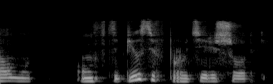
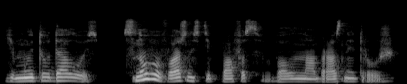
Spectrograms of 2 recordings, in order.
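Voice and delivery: usual speaking voice

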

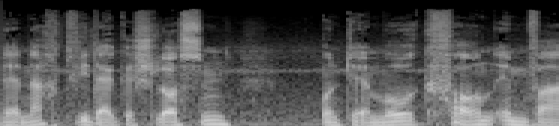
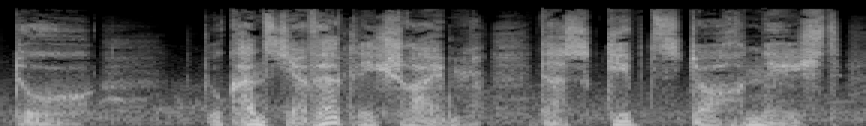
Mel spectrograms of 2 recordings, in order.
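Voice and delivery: low, halting amazement; 6 semitones lower, 4 dB quieter than usual. Acted. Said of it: "traut seinen Augen nicht".

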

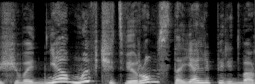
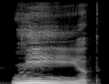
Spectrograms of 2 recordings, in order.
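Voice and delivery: usual speaking voice

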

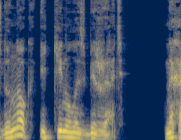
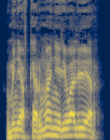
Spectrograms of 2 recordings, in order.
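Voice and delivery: raised, loud warning about a gun; high, forceful, agitated warning; 5 semitones higher, 5 dB louder, faster than usual. A narrator's reading. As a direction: blurt out an armed threat in a scuffle. Agitated threat in a scuffle.

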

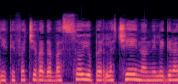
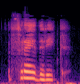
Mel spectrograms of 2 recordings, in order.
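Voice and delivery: a sudden louder cry of the name, as if in sharp pain; 2 semitones higher, 5 dB louder, slower than usual. A narrator's reading. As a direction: blurt the name out like a stab of pain. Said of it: "gridò inaspettatamente".

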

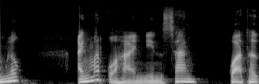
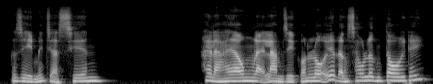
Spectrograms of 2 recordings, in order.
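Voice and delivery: suspicious woman; 8 semitones higher, faster than usual. A narrator's reading. Hương catches them suspiciously.

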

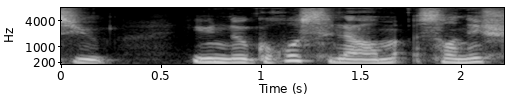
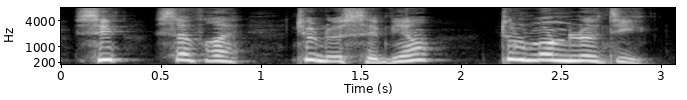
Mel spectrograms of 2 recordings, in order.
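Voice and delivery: high, much louder yelling; shouting back; 5 semitones higher, 10 dB louder than usual. A narrator's reading. Girl yelling back at the sick boy, full shout. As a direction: shout him down.

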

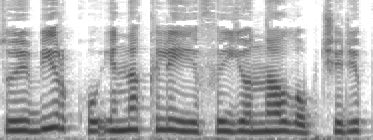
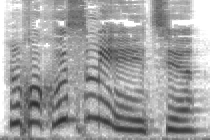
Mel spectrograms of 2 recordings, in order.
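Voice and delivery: high indignant outburst; affronted, pitch jumping up; outraged protest; 9 semitones higher than usual. A narrator's reading. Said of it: "возмутилась она".

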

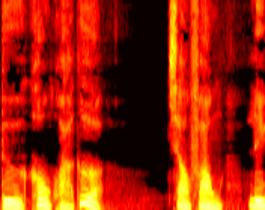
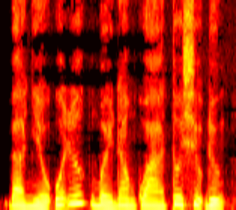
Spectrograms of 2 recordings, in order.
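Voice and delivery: ordinary delivery

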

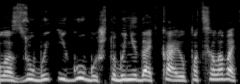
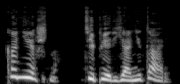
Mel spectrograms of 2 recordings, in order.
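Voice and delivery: plain reading voice

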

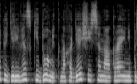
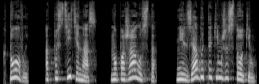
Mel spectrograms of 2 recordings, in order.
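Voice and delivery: higher-pitched imploring wail; pleading lament; 4 semitones higher than usual. Acted. Captive woman playing victim to her guard, pleading lament. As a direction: beg like a helpless victim. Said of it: "запричитала".

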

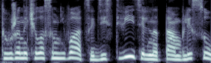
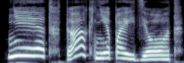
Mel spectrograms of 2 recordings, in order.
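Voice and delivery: menacing declaration; 2 semitones higher, 4 dB louder, much slower than usual. Acted. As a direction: bark it out, then lay it down slowly. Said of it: "грозно объявила седовласая женщина". (грозно, громко и медленно)

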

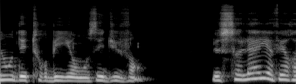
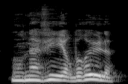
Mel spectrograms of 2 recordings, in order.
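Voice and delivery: loud, alarmed exclamation; anguished outcry; 7 dB louder than usual. A narrator's reading. Captain tells companions his ship burns, loud alarmed cry.

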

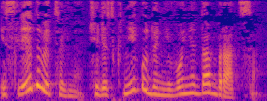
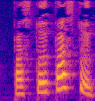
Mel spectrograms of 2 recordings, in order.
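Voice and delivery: urgent call; 4 semitones higher, 8 dB louder than usual. A narrator's reading. Cat stops the game.

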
